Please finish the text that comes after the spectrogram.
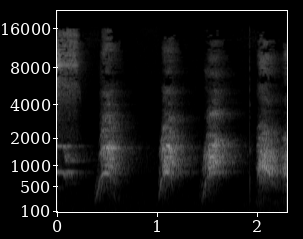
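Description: A dog barks four times in quick, evenly spaced succession, each bark sharp, full and loud, with no talking or other sounds around it.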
